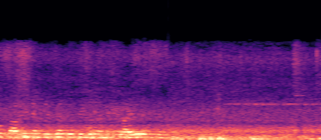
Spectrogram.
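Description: Indistinct voices in a room, clearest in the first couple of seconds, over a steady rushing background noise.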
